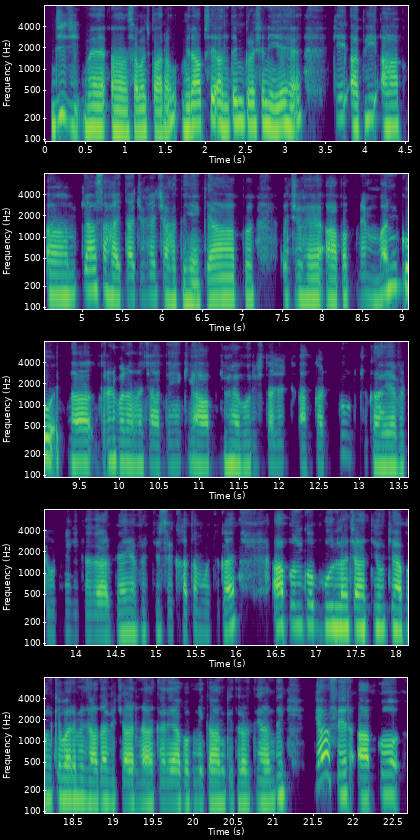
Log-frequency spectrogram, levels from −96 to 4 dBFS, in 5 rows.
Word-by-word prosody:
जी, 225 - +1
जी। 140 -4 -7
मैं 150 +1 +4 0.2
अ, 130 -1 +5
समझ 135 +2 +3
पा 125 - +5
रहा - - +1
हूँ। 195 - -1
मेरा 155 +3 +6
आपसे 165 - +3
अंतिम 170 +2 +3
प्रशन 160 -1 +2
ये 145 +2 +4
है 160 +4 +2 0.4
कि, 200 0 -9
अभी 185 +5 +1
आप 155 0 +1
अ, - - +3 0.4
क्या 170 0 +2
सहायता 145 -5 -1
जो 140 - -16
है 145 - -6
चाहते 125 -4 -4
हैं? 115 -2 -1
क्या 130 +1 +2
आप 135 0 0 0.5
जो 135 - -7
है 130 0 0
आप 130 0 +2
अपने 135 +1 -8 0.2
मन 185 +6 +2
को 180 -1 +4
इतना 150 -4 -1 0.3
दृढ़ 155 - -4
बनाना 145 -2 -2
चाहते 140 0 -4
हैं 140 0 -15
कि - - -15
आप 135 0 +3
जो 140 0 -2
है 140 - +1
वो 135 0 -7
रिश्ता 135 -1 -9
जो 140 0 -14 0.3
आपका 135 +1 -6
टूट 475 - -17
चुका 135 - -3
है 130 - -2
या 135 - 0
फिर 130 +1 -10
टूटने 135 0 -17
के 130 - -31
कगार 130 0 0
पे 135 - -7
है 140 +1 -3
या 140 - -5
फिर 140 +1 -17
जैसे 135 +1 -13
ख़त्म 135 - -5
हो 135 -1 -14
चुका - - 0
है। - - +2 0.6
आप 180 - +5
उनको 175 0 -2
भूलना 165 -1 +3
चाहते 165 0 +2
हो 160 - -2
कि 165 - -5
आप 155 0 +4
उनके 150 0 -6
बारे 150 0 +3
में 145 - -3
ज़्यादा 135 0 +2
विचार 130 -1 +2
ना - - +5
करें 130 0 -1
आप 130 0 +2
अपने 130 0 -11
काम 130 0 +4
की 130 - -17
तरफ 130 0 -3
ध्यान 130 0 0
दें, 165 - -1 0.4
या 310 +5 +9
फिर 175 0 -2
आपको 160 +3 +4
140 Hz, 225 wpm, -22 LUFS, 135-160 Hz, 0.6 s, या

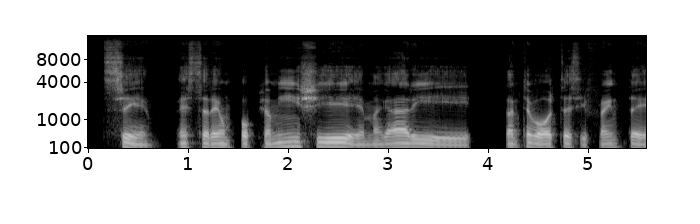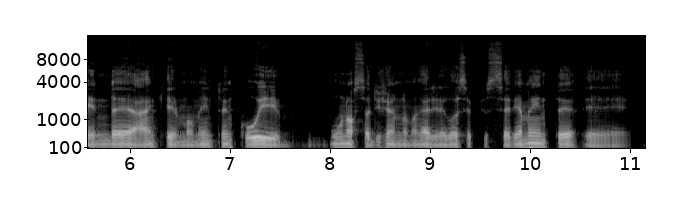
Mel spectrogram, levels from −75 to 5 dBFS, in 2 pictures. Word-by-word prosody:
Sì, 90 -7 +2 0.3
essere 100 -1 +2
un 95 -1 0
po' 100 - +1
più 95 - -2
amici, 110 0 +4
e 85 - +1
magari 85 -2 +2 0.3
tante 95 +3 +1
volte 90 -3 +4
si - - -7
fraintende 90 -2 -1
anche 85 +2 -2
il 80 - -2
momento 80 +3 -6
in 90 - -5
cui 85 -2 +2 0.5
uno 95 0 -2
sta 80 - -6
dicendo 80 0 -6
magari 80 0 -4
le 80 - -4
cose 80 0 -5
più - - -20
seriamente, 90 +1 -3
ehm, 70 -2 -10
90 Hz, 140 wpm, -24 LUFS, 80-95 Hz, 0.5 s, amici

